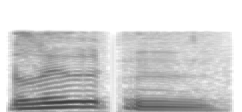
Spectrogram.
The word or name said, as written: gluten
